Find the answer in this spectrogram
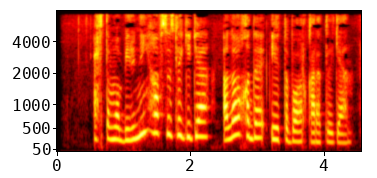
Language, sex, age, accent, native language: Uzbek, female, under 19, Jizzax, Uzbek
